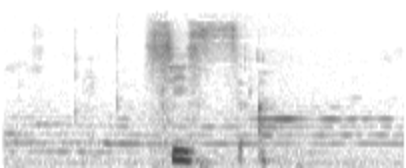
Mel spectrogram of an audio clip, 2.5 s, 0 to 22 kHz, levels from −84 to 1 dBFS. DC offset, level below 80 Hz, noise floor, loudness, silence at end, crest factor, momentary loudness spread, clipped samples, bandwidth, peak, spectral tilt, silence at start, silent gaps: under 0.1%; -70 dBFS; -56 dBFS; -34 LUFS; 0 s; 22 dB; 25 LU; under 0.1%; 16.5 kHz; -16 dBFS; -4 dB/octave; 0.05 s; none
